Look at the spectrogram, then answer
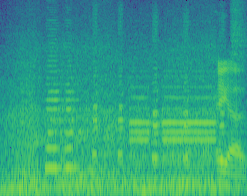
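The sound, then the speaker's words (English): Several car horns honk over a steady rumble of road traffic, overlapping toots of different pitches sounding fairly loud, with a final rising blare at the end. “We're stuck in traffic anyway.”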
